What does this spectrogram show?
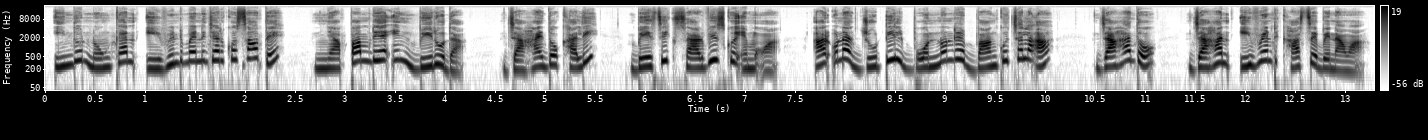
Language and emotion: Santali, disgusted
